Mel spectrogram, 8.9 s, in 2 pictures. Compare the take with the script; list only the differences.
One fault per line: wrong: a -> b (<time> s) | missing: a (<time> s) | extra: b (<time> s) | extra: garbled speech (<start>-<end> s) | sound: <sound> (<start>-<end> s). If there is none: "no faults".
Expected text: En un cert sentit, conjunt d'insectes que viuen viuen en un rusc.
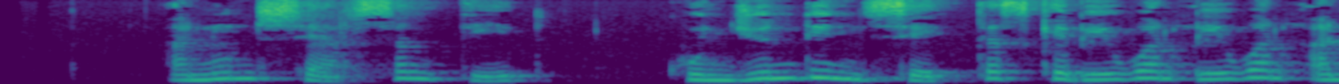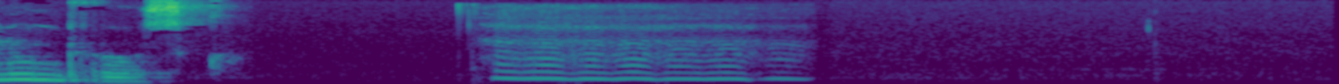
sound: laugh (6.0-7.2 s)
